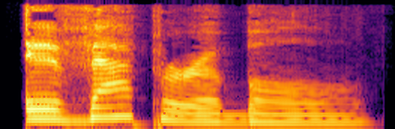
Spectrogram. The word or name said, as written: evaporability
